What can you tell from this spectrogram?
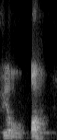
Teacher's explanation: kalau kasrahnya asli tapi setelah huruf ro ada huruf istila yang berharakat fathah seperti firqoh maka pada saat kondisi ini dibaca tebal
